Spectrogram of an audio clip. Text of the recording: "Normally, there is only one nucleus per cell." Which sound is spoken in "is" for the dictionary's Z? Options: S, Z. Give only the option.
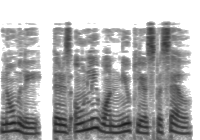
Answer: Z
